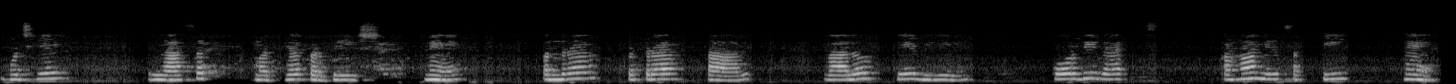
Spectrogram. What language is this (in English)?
Urdu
